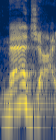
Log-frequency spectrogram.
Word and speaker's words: Magi: in greek and then the latinized version of magoy is we would pronounce it today as magi so you may have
